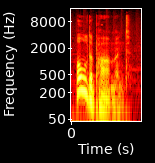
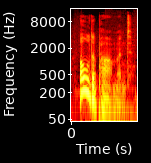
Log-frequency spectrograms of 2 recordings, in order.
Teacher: Old ends with a D, consonant, and apartment begins with an A, vowel. So, we link them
